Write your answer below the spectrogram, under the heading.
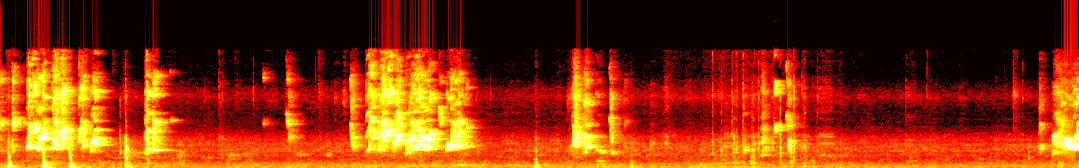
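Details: Asian pied starling fed in the morning to sing actively; several short bursts of scratchy, buzzy chatter separated by pauses, with sharp clicks and knocks in between.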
